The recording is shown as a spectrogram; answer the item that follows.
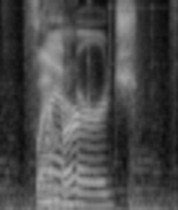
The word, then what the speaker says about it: Flamberge: I say Flamberg, it might be Flamberg. Flumbag. Flambag. Only you can hear it. We can't hear it. – They're saying with the most American pronunciation ever. – I don't care. Flamberg. – Flamberge. – Yeah, Flamberge. I love so Flamberge. Oh, that's so much better.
